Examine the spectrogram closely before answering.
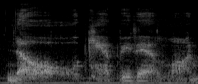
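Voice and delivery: barely voiced whisper; soft, breathy protest to himself; hushed disbelief. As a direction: whisper it in mock dread, trailing away. Stunned disbelief at the answer.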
